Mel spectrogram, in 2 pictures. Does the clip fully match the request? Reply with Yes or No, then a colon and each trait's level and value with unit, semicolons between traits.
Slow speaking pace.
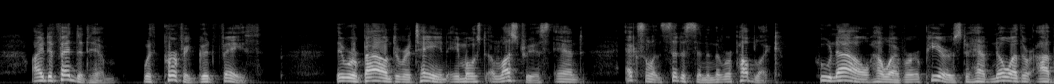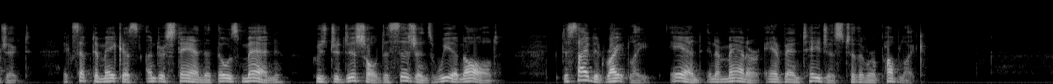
No: average, 150 wpm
